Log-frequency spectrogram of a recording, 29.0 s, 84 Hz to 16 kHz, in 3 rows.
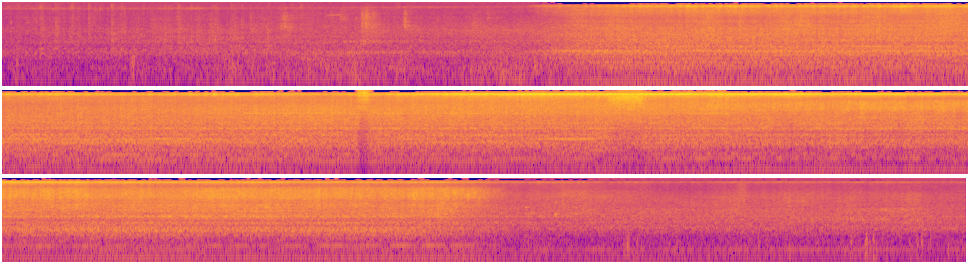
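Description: Norfolk Southern GP33ECO diesel locomotive running as it moves along the track with flat cars, engine drone mixed with wheel noise on the rails. The sound steps up suddenly to loud about five seconds in as the locomotive passes close, and drops back to a quieter, more distant engine sound about a second and a half from the end.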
